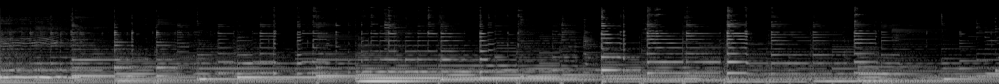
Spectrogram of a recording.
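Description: A music track plays steadily throughout, with layered, sustained melodic tones over a regular pulse of percussive hits, full-bodied and fairly loud with no talking.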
